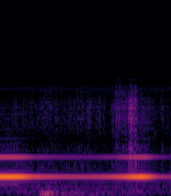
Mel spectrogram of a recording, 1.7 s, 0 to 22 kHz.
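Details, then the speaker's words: 1934 Philips 836A vintage tube radio, RF test with a signal generator; as the dial is tuned the steady test tone peaks, fades, then peaks again at a second spot; double-spot tuning because the two AM tuned circuits are mistracked relative to each other. "As you can see, we can hear the same signal, aka radio station, on two places on the dial. And that is because we have two AM circuits that are not matching the frequency they are off the frequency regarding each other."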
